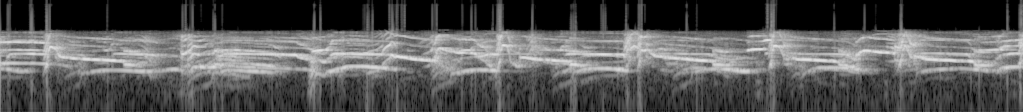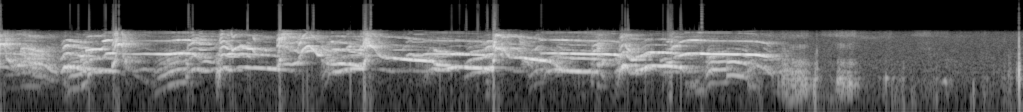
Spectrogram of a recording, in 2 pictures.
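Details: Several Scottish Terriers from a Polish kennel 'singing' together: overlapping wavering howls and yelps sliding up and down, densely layered for about eighteen seconds before trailing off into quiet.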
